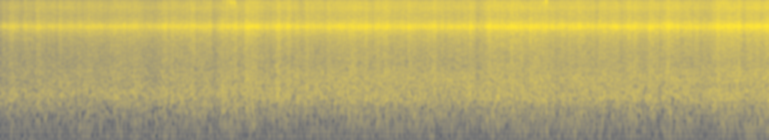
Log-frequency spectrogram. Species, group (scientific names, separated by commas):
Platycleis albopunctata, Orthoptera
